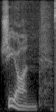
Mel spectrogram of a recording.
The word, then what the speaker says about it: Chijon: I've got two main pronunciation dictionaries that I use, and neither of them had this, so I've just relied on Google Translate, which tells me that it's pronounced as such. Chijon. So I'm hoping that's right.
